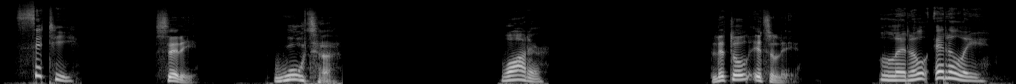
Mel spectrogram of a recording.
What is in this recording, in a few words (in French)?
us vs uk la lettre t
